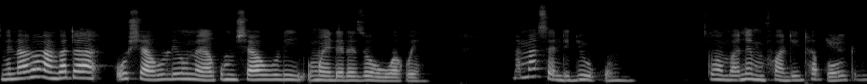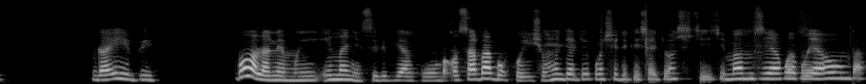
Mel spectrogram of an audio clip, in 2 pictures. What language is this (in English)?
Fipa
